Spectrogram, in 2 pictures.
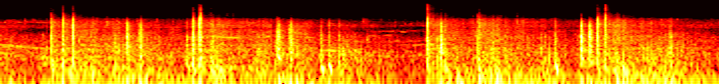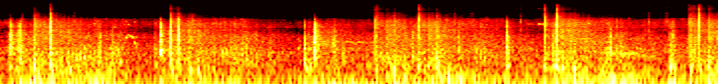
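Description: Aerial firework shells bursting in quick succession: a string of sharp bangs, several close together at times, over a continuous low rumble of echoing booms.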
